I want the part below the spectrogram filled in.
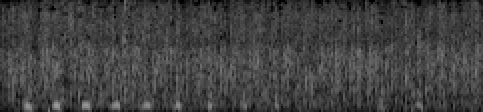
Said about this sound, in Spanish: Aplausos, clap, clap, clap.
